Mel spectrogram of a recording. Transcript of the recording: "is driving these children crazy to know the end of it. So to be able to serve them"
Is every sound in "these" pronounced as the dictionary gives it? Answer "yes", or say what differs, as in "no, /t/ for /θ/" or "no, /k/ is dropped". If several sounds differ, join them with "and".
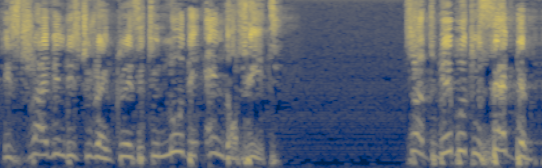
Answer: no, /s/ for /z/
